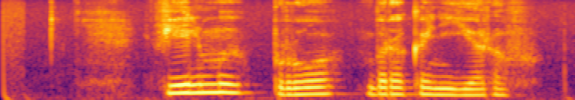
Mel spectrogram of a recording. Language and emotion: Russian, neutral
